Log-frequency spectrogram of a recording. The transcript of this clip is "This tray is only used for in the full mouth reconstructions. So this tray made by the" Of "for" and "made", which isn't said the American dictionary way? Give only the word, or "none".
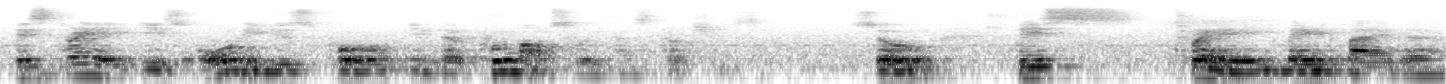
for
